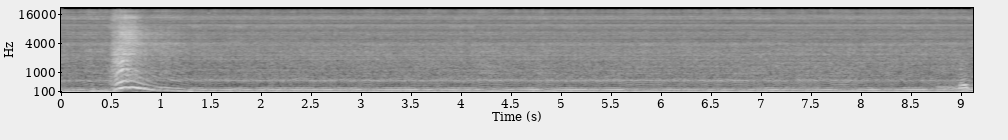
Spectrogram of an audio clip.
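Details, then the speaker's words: HPI RS4 Nitro F150 nitro engine on the bench with no airflow after lowering the idle screw. It holds a steady buzzing single-stage idle and drops straight back after three blips, though the idle creeping up suggests it is still rich up top. "you guys hear that nice single stage idle there not doing too bad for sitting here on the bench with no airflow going through it"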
